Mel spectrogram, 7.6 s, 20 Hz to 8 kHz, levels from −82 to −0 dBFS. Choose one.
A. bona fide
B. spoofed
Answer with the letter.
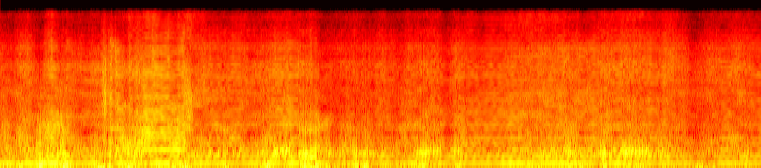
B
